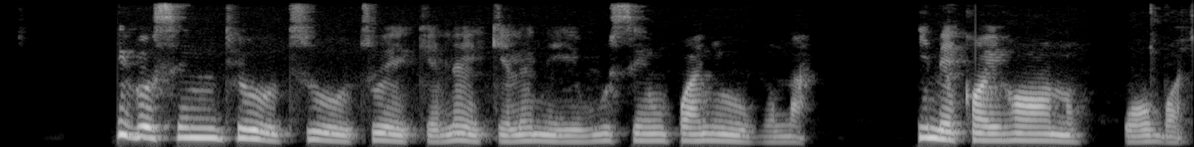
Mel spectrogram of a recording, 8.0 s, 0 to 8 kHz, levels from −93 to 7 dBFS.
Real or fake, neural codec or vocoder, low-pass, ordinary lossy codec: real; none; 7.2 kHz; none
